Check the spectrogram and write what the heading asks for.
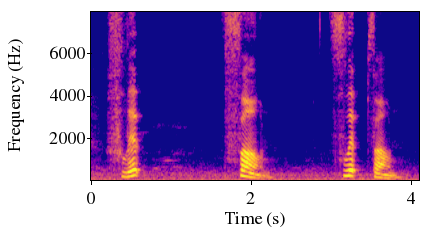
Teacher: the lips in position for the P, then go straight into the F consonant without releasing the P.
